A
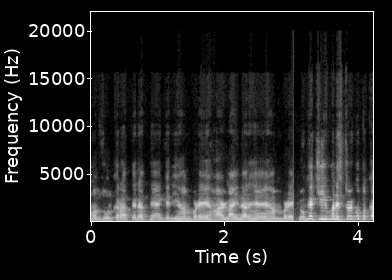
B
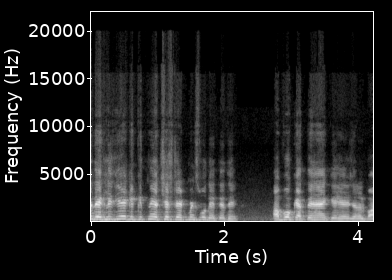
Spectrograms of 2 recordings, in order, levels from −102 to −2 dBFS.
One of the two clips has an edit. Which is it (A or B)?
A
